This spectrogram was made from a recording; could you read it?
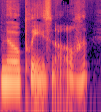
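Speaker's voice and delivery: acted tearful pleading. Retelling her reaction when he calls her, retelling a tearful plea. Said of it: "I'm in tears".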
